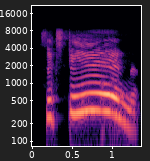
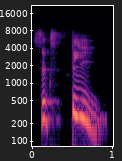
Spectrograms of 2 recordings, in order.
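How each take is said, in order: First: sixteen said slowly with टीन drawn out and higher; stressed teen. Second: Said in the usual way. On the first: Shown as a demonstration. Teacher showing kids how to pronounce sixteen, slow and stressed. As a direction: stretch out sixteen, leaning on टीन. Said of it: "बेटा, टीन लगा, टीन". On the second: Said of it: "बेटा, टीन लगा".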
